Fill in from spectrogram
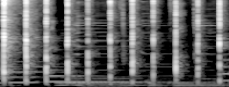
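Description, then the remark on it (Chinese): Hands clap about eleven times in a quick, even rhythm, each clap sharp and crisp, with a faint steady tonal hum running underneath and no voices. “所以接下来的每一集都会有来宾，耶，拍手。”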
